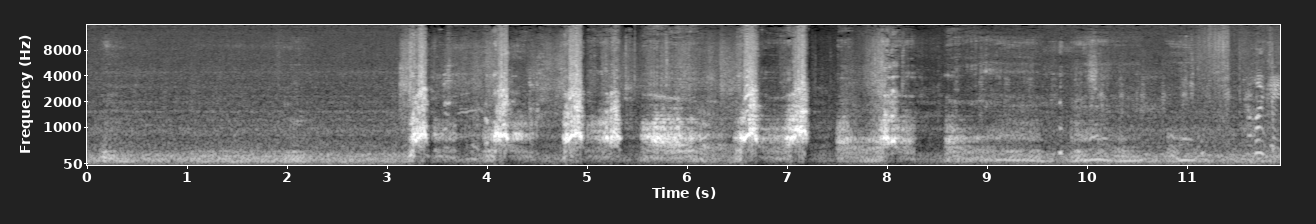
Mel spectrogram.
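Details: At a car wash, Chloe the dog lets out a burst of about eight loud, clipped barks spaced under a second apart, set against a low mechanical rumble before and after.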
